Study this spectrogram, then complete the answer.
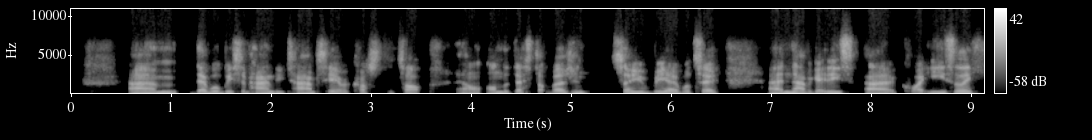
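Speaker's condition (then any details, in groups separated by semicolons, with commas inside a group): No condition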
